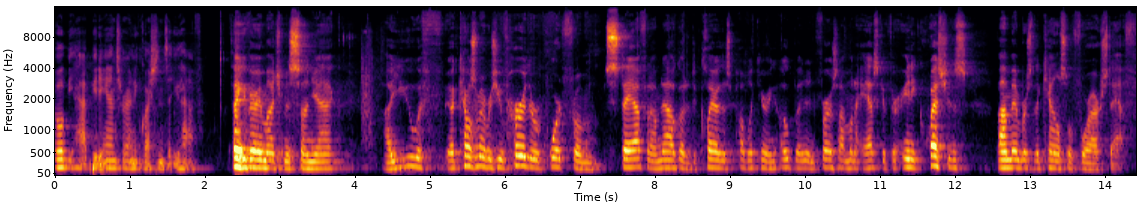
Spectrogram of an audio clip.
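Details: Adult speakers in a meeting room; normal speech.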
